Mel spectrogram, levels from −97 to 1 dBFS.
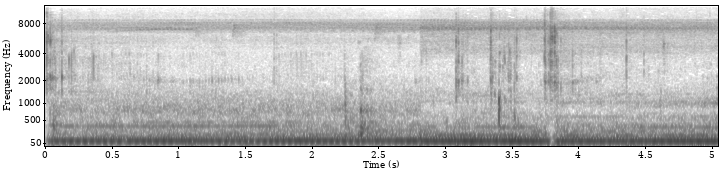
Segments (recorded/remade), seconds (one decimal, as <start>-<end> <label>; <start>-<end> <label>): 0.0-5.1 recorded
